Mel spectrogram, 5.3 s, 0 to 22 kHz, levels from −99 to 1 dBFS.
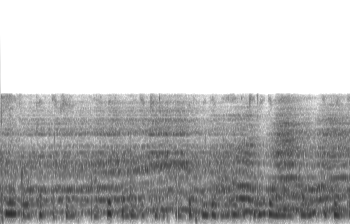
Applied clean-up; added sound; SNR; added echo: none; Brass instrument; 0 dB; none.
